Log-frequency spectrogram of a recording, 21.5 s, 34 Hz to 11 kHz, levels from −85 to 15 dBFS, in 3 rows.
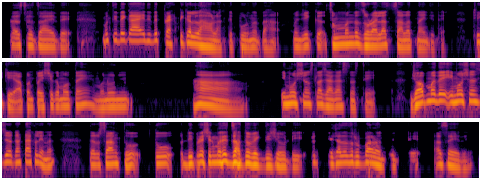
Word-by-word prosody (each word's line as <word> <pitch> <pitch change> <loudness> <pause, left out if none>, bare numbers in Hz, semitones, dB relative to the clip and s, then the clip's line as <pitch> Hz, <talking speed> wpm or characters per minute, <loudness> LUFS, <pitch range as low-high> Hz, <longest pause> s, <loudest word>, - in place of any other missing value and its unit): तसंच 130 -2 -4
आहे 115 -1 -2
ते. 110 0 -6 0.5
मग 210 - -3
तिथे 220 0 -1
काय 205 -1 +2
आहे 205 - +1
तिथे 200 +1 -3
प्रॅक्टिकल 165 0 +1
राहावं 120 -3 +3
लागते 100 0 -8
पूर्णतः 105 -3 -5 0.3
म्हणजे 115 +1 -3
एक 135 +1 -7 0.2
संबंध 150 +3 +2
जोडायलाच 130 +1 +2
चालत 110 -2 -2
नाही 100 -2 -4
तिथे. 90 - -18 0.5
ठीक 180 -7 -6
आहे 100 -4 -2
आपण 115 +1 -5
पैसे 115 +2 -2
कमवतोय 125 +3 -2
म्हणून 115 +2 -2 1.2
हां, 110 -11 +1 0.6
इमोशन्सला 155 -1 +1
जागाच 120 0 -2
नसते. 100 -4 -8 0.6
जॉबमध्ये 195 +7 +5
इमोशन्स 190 +1 +3
जर 185 0 +1
का 175 - 0
टाकले 180 -4 0
ना 120 - 0 0.6
तर 140 -1 -2
सांगतो 145 -2 +1 0.3
तो 155 - +1 0.4
डिप्रेशनमध्येच 175 +3 +5
जातो 165 -1 +8
व्यक्ती 130 -2 +3
शेवटी 120 -3 -2 0.2
त्याच्यातच 165 0 -2
रूप 165 +1 -1
असं 125 - -2
आहे 115 -3 +1
ते. 100 +2 -11
135 Hz, 130 wpm, -21 LUFS, 115-165 Hz, 1.2 s, जातो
